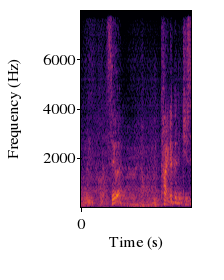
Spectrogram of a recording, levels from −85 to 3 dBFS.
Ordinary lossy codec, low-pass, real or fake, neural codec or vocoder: none; none; fake; codec, 16 kHz, 0.5 kbps, X-Codec, HuBERT features, trained on LibriSpeech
